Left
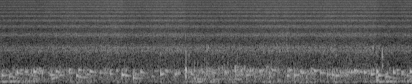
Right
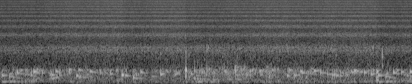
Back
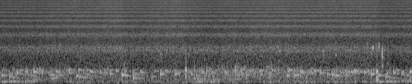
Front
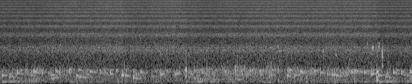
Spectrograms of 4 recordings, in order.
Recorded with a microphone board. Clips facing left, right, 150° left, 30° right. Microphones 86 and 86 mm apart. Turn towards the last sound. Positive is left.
No sound to turn to.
